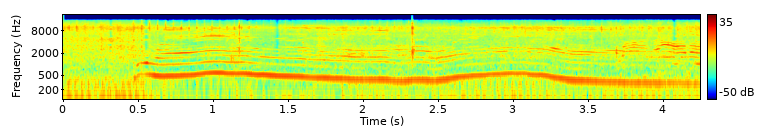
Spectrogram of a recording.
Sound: woo-ing sound effects

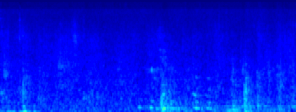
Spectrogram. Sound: speaking faintly

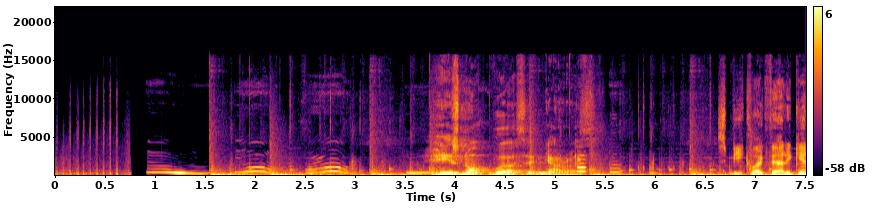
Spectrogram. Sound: ape noises

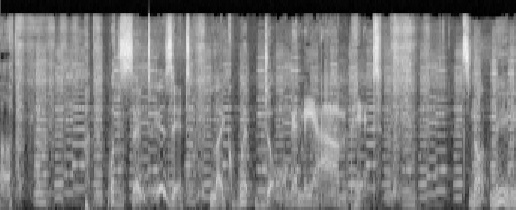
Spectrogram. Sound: sniffs around

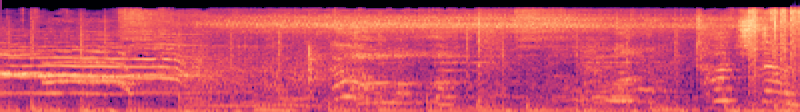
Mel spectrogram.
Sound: all screaming; electricity buzzing

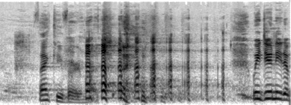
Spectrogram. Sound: all laughing; laughs

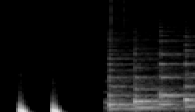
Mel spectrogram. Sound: heart thumping; playful music

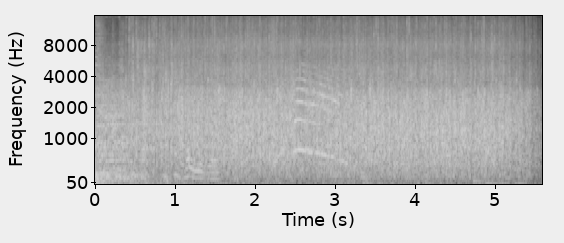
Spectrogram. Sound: audience applauding

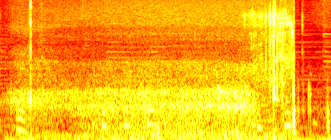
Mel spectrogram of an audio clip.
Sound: muffled underwater

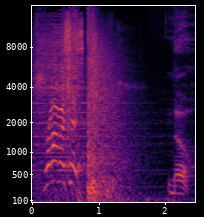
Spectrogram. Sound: gunshot

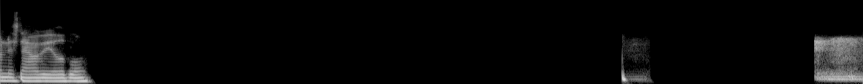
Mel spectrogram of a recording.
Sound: silence

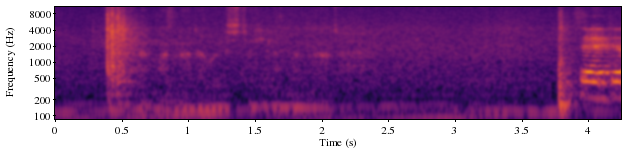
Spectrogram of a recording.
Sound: whispering

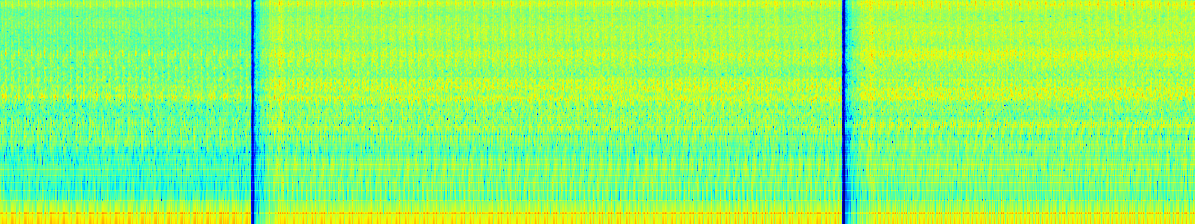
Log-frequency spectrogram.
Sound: sounds of high idling engine

